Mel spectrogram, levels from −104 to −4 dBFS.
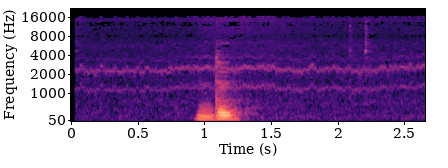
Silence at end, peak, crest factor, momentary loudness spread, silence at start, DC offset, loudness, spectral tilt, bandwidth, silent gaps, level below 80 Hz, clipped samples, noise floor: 1.4 s; -10 dBFS; 22 dB; 27 LU; 0.95 s; under 0.1%; -28 LUFS; -8 dB/octave; 17 kHz; none; -60 dBFS; under 0.1%; -59 dBFS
